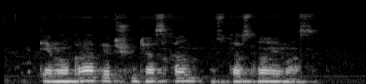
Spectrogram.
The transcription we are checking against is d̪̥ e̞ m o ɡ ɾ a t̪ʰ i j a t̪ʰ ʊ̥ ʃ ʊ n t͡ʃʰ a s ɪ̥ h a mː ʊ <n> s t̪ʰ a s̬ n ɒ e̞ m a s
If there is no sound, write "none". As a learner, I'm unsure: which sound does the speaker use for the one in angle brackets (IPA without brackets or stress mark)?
none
